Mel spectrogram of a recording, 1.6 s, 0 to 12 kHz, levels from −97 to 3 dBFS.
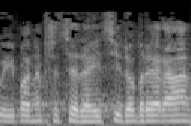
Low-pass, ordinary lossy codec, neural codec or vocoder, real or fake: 10.8 kHz; MP3, 32 kbps; none; real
